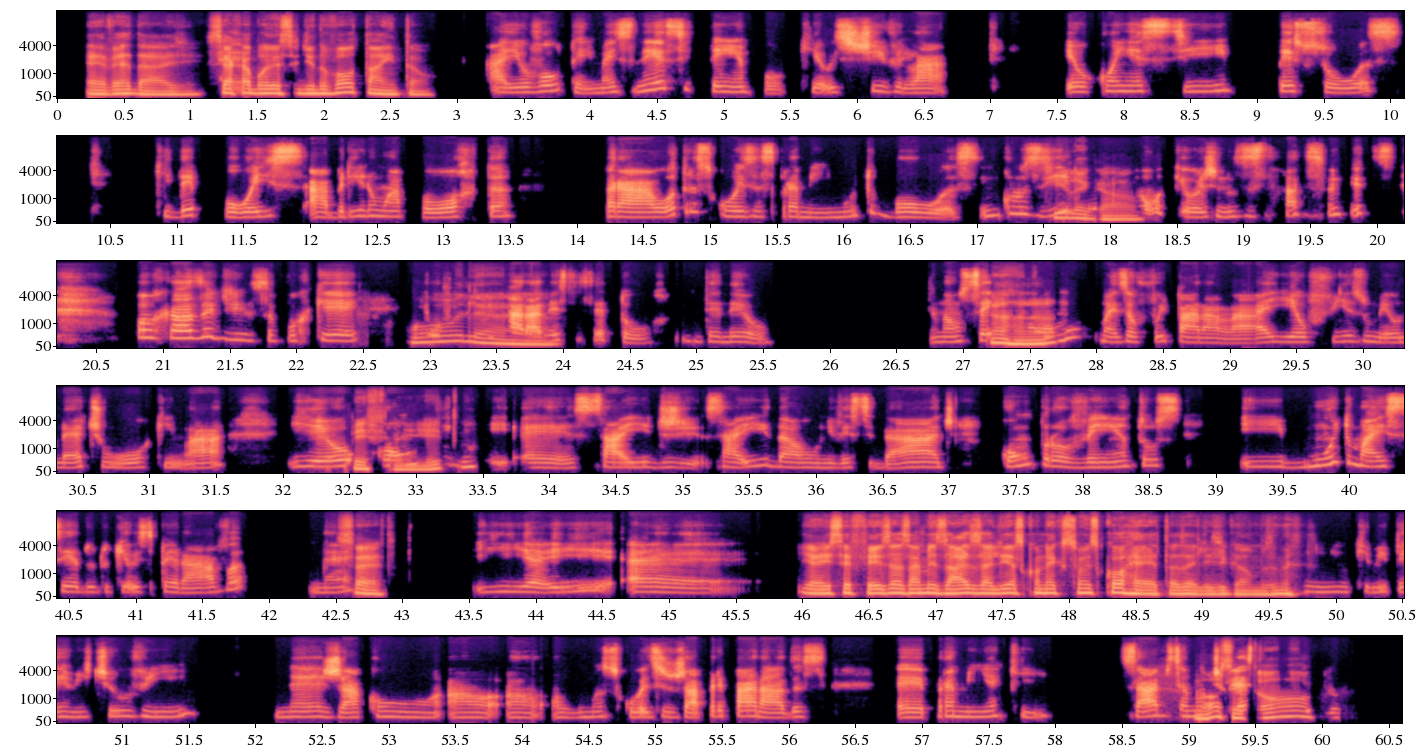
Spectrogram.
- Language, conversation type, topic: Portuguese, podcast, Quando foi que um erro seu acabou abrindo uma nova porta?
- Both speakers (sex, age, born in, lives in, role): female, 55-59, Brazil, United States, guest; male, 35-39, Brazil, France, host
- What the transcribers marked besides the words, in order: other background noise; laughing while speaking: "nos Estados Unidos"; tapping; in English: "networking"; unintelligible speech; chuckle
